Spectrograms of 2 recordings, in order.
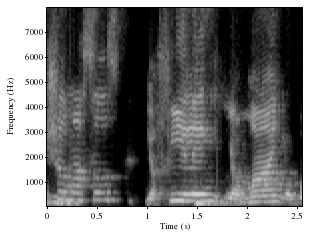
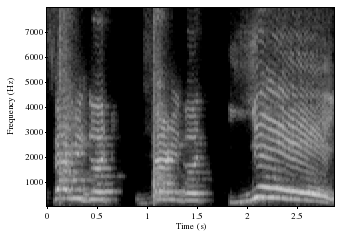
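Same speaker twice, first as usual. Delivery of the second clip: higher, bright cheer very good yay; cheering applause; 6 semitones higher, slower than usual. Shown as a demonstration. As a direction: praise yourself with a cheer. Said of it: "You say".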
